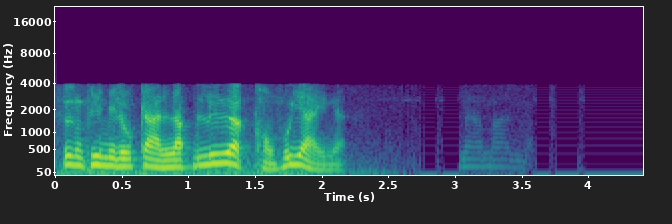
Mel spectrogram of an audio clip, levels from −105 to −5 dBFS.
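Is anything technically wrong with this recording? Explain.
Yes. Two problems are audible in this speech clip.

Throughout, the signal has passed through a GSM full-rate codec. The encoder models the vocal tract and drives that model with a sparse, regularly spaced pulse excitation, so much of the natural waveform detail is discarded. The data rate is consistent with the standard 13 kbps mode. Nothing above 3.8 kHz survives, which makes the voice sound dull and narrow, and a plainly audible buzzy, gravelly roughness sits on the voice.

From 1.77 s to the end at 4.41 s there is truncation distortion on a fade. The fade-out, which runs from 1.77 s to 4.42 s, was calculated at too low a word length, which fits an 11-bit stage, and no dither was added. As the level drops toward the smallest step, the waveform collapses into a few coarse square steps. From 2.66 s onward this is worst: the tail turns gritty instead of thinning out cleanly.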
